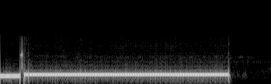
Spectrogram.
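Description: A telephone line gives a transfer tone: a brief blip, then one steady, mid-pitched electronic tone held for about two seconds before it cuts off abruptly into near silence.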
